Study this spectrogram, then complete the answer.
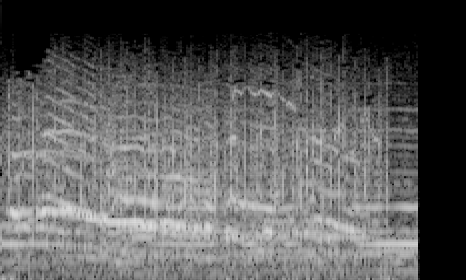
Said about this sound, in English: Yeah, so that's the people of color cheering there for that sentiment that we've got to do this. We've just got to.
